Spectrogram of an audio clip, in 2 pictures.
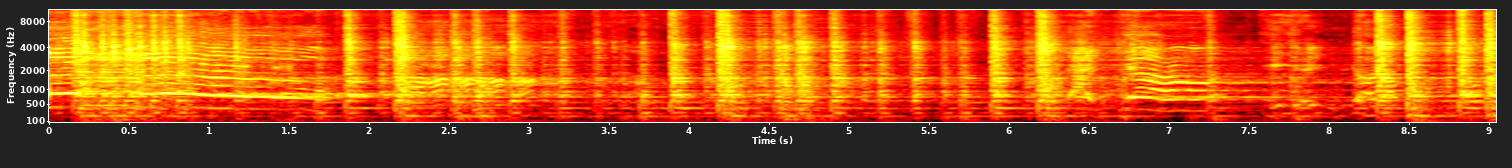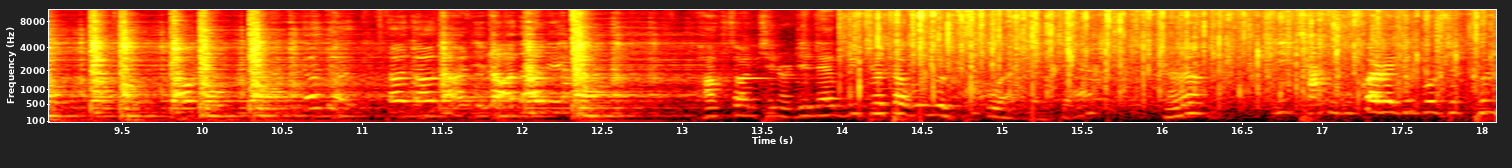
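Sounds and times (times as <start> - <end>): drum in quick steady rhythm: 1.6 - 6.8, 14.0 - 18.0.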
